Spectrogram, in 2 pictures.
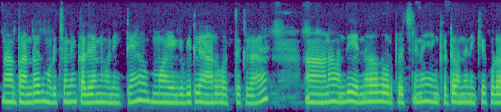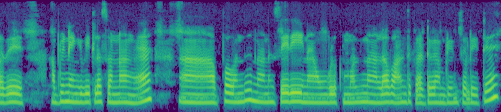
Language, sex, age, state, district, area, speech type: Tamil, female, 30-45, Tamil Nadu, Namakkal, rural, spontaneous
